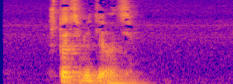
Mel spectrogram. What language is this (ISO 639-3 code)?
rus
